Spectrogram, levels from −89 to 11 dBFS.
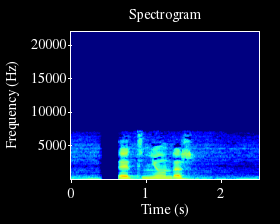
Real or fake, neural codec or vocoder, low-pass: real; none; 7.2 kHz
